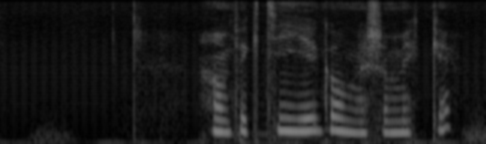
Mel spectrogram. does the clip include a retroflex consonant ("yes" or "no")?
yes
